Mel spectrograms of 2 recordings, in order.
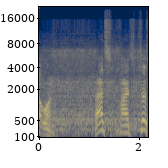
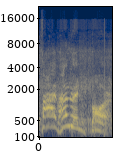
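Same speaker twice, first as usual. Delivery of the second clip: shouting; 7 semitones higher than usual. Pretend. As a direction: shout it at the screen. Heckling a speech, shouting.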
